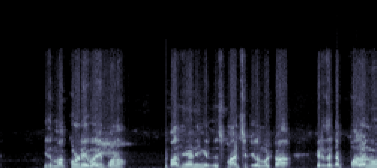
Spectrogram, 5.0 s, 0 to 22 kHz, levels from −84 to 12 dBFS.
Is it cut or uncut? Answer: cut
